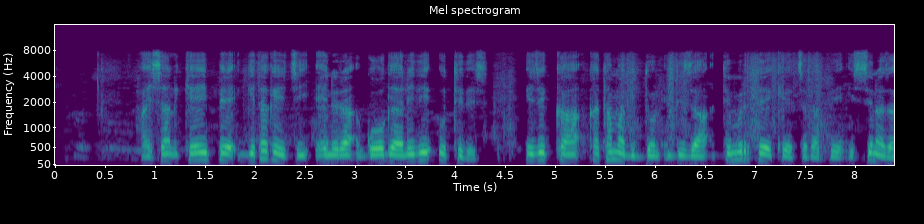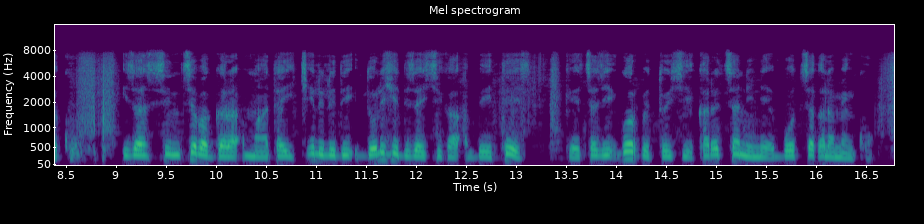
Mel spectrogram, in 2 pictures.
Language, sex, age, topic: Gamo, male, 25-35, government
